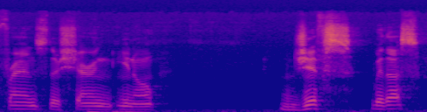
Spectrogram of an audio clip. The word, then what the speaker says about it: GIF: they're sharing you know gifs with us soft G folks it's a soft G I just I just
